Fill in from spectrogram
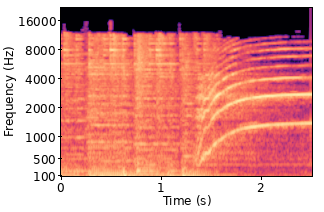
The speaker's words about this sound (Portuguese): Olha o apito da firma, menino, bora provar que é melhor que trabalhar.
